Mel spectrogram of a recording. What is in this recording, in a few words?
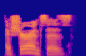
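"assurances", British English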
